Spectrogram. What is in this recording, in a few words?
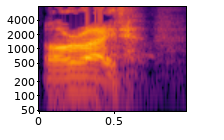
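"yes", male; tf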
